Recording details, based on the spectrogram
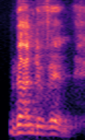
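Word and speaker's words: van de Ven: Am I pronouncing it Van wrong? de Ven. Van der Ven, and he was targeted by Liverpool as well,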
